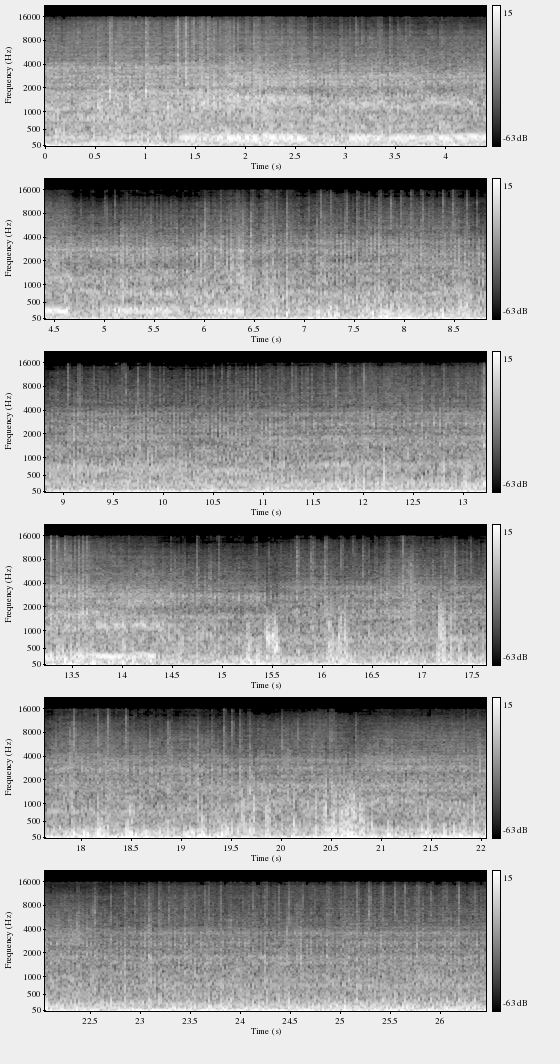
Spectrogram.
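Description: A dirt bike engine rumbles and revs close by.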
